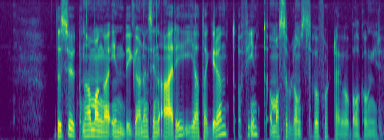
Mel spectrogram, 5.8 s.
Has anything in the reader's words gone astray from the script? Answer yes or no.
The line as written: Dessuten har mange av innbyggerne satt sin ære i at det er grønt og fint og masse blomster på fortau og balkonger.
yes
